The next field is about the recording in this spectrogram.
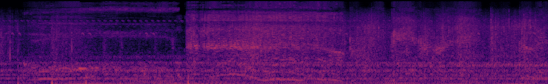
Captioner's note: child zombie snarling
